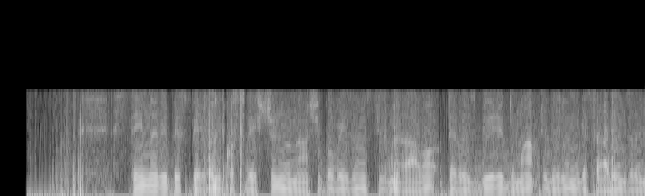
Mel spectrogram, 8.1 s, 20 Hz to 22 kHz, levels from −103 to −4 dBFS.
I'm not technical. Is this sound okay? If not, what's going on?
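No. A stuck bit runs through the whole recording: the speech has a grainy or buzzy roughness, and the quiet gaps between words hiss. The likely cause is one digit in each stored sound value being jammed on or off, so about half the values come out wrong.

Bit errors on an ADPCM link, the kind of compressed digital connection a cordless phone uses, show up at 0.66 to 1.12 s, 2.44 to 3.05 s (between "naj bi" and "o naši"), 4.74 to 5.04 s and 7.34 to 7.69 s. Roughly one bit in a hundred got flipped in transit. Each error throws off the decoder's running estimate of the sound, so you hear pops and gritty bursts with brief jumps in loudness.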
